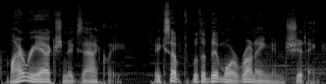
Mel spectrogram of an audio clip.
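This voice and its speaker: A man's voice: fairly low pitch, animated, fairly quick, soft background music. A man narrating a scripted recap with commentary, adding wry, joking asides.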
